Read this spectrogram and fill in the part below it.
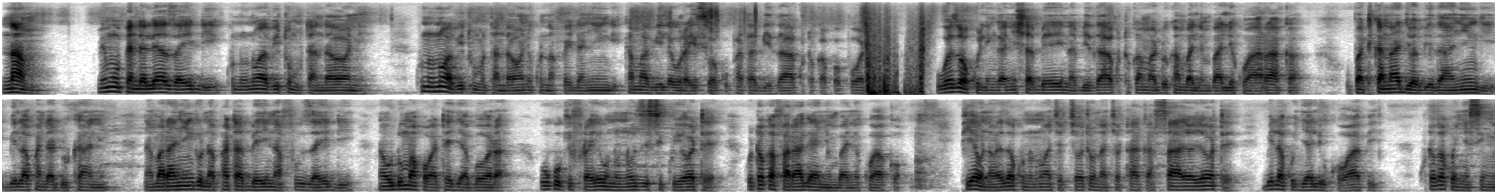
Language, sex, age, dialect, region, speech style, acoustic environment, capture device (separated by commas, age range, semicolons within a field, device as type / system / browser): Swahili, male, 25-34, Kenya - Mombasa, Kenya, relaxed; focused, nature; people talking, mobile / Linux / Chrome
